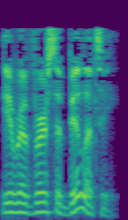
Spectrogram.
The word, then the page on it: irreversibility: British English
